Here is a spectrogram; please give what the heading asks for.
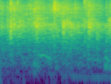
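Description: A short burst of audience applause for a pun, a dense patter of many hands clapping steadily at a fairly loud level, with faint voices mixed in underneath.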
